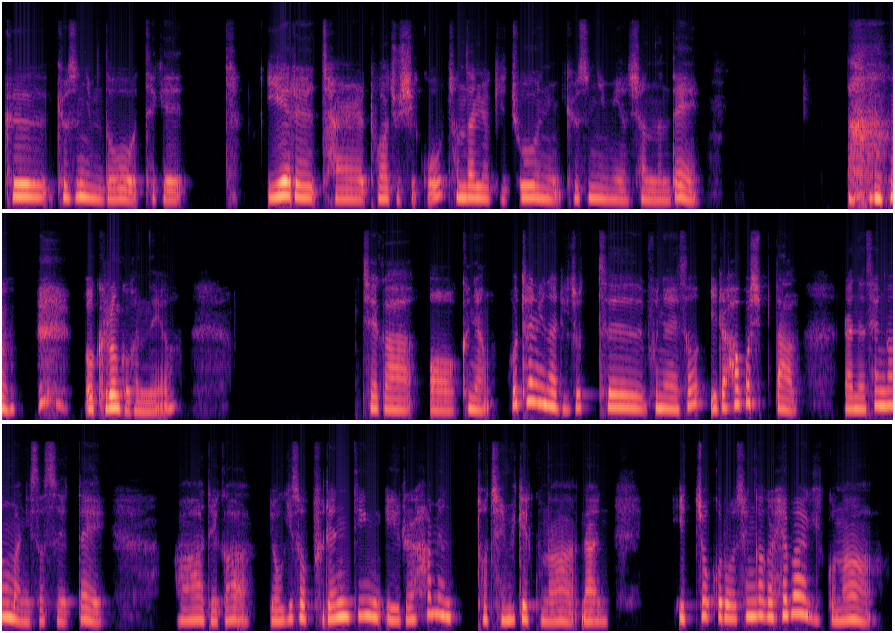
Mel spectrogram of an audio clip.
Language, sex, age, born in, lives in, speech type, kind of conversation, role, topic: Korean, female, 20-24, South Korea, United States, conversation, unstructured, none, 학교 다닐 때 가장 기억에 남는 수업은 무엇이었나요?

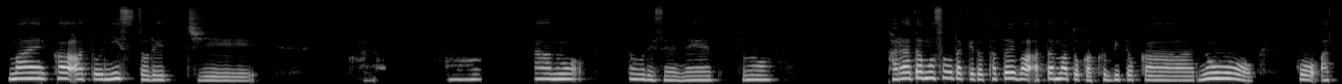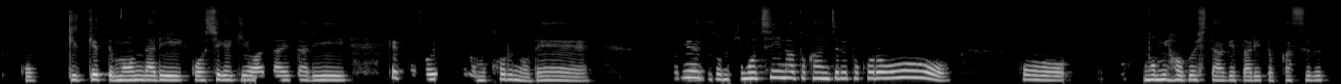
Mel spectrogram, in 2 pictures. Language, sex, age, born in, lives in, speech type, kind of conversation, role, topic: Japanese, female, 55-59, Japan, Japan, conversation, advice, advisor, 仕事で休憩や運動の時間が取れず、疲れが溜まっているのですが、どうすればよいですか？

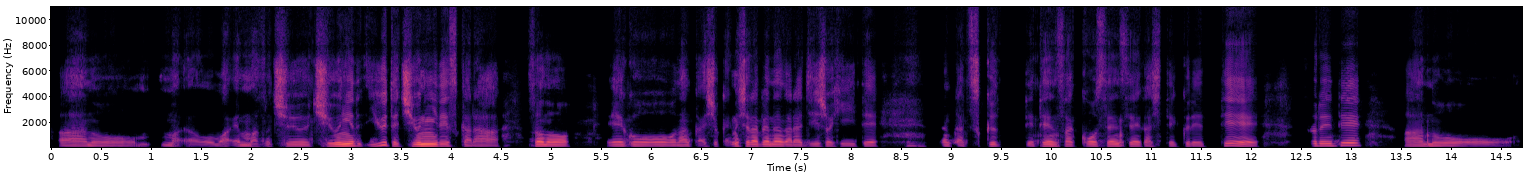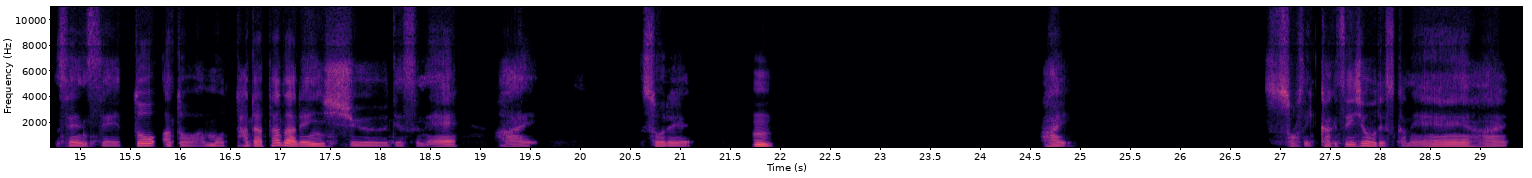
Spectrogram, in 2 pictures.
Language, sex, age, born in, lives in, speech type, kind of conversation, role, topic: Japanese, male, 50-54, Japan, Japan, conversation, podcast, guest, 初めて人前で何かを表現したときのことを聞かせてくれますか？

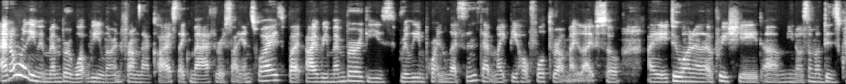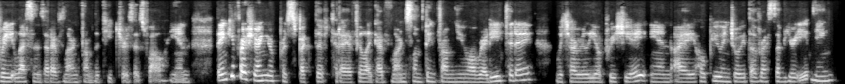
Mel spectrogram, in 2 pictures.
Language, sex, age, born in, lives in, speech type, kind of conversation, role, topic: English, female, 40-44, South Korea, United States, conversation, unstructured, none, What small teacher habits made learning click for you, and why did they matter?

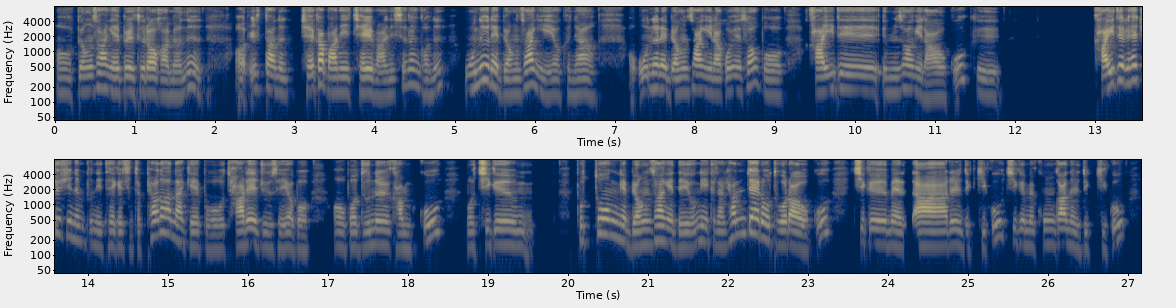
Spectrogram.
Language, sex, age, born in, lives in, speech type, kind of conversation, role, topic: Korean, female, 25-29, South Korea, South Korea, conversation, podcast, guest, 불안할 때 주로 어떤 방법을 쓰세요?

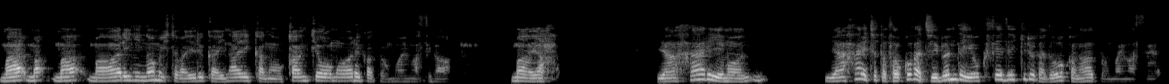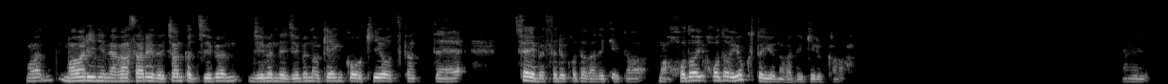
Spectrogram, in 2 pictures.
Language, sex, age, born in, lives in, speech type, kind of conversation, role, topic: Japanese, male, 30-34, Japan, Japan, conversation, unstructured, none, 健康のためにやめたほうがいい習慣は何だと思いますか？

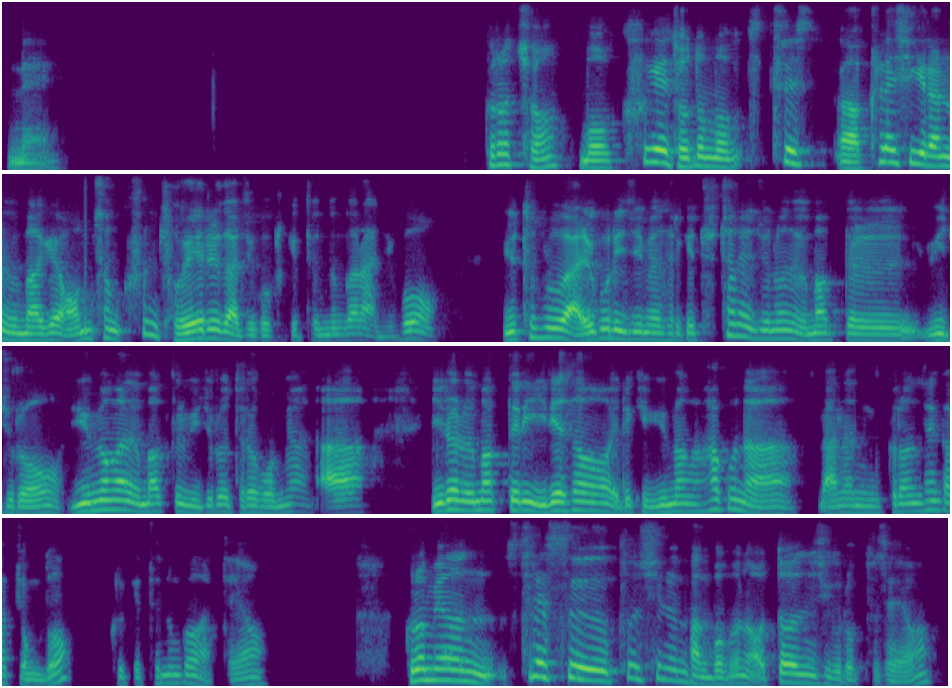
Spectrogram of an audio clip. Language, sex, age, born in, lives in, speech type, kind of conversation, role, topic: Korean, male, 55-59, South Korea, France, conversation, unstructured, none, 휴일에는 보통 무엇을 하며 시간을 보내시나요?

